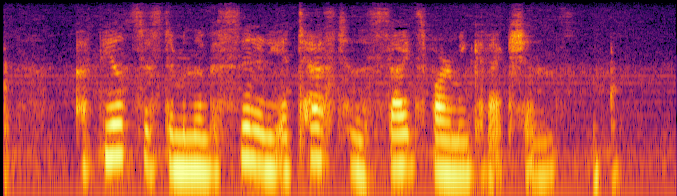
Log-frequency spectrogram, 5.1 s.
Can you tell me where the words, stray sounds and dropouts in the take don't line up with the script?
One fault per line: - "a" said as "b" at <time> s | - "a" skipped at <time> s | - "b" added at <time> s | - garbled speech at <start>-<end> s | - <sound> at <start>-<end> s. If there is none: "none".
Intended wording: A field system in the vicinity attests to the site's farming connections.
none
